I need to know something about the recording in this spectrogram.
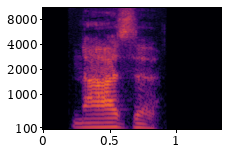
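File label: "nase", German; klettres; tdeedu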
